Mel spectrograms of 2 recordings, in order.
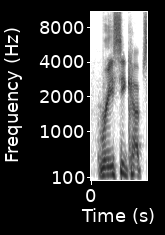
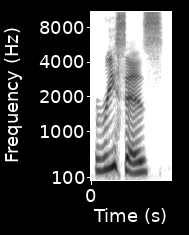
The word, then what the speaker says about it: Reese's: active aggression reesei cups Reesey cups is an act of love he pronounces them Reesey cups when it's clearly Reese's and we know that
